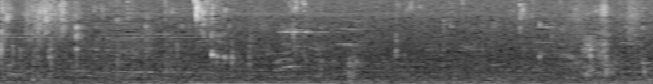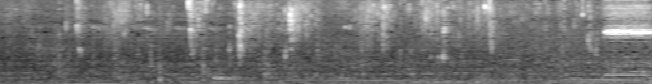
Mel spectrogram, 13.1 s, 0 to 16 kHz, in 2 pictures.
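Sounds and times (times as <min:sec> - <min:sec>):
fingers mixing food on steel plate: 0:05.4 - 0:12.6.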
